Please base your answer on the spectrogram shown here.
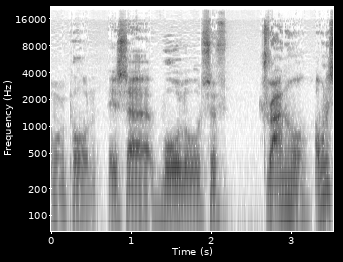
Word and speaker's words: Draenor: Metzen that it's actually Draenor. So the E is silent, Draenor.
